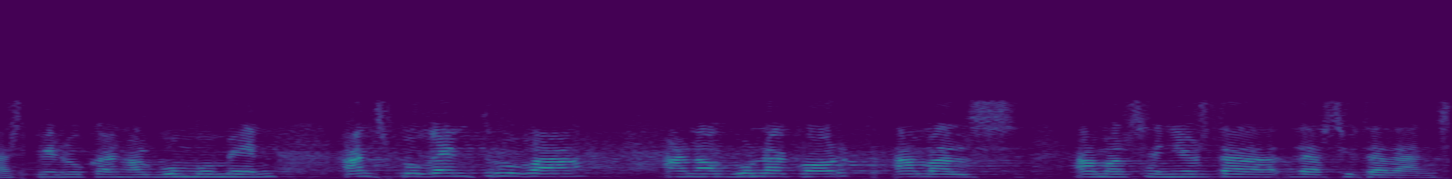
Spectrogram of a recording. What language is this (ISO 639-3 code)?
cat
